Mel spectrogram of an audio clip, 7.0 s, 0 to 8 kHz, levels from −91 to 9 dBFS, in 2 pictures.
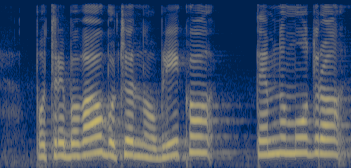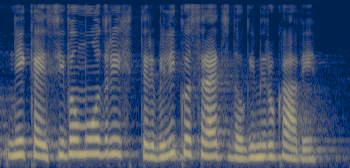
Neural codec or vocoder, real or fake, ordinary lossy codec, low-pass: none; real; none; 7.2 kHz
